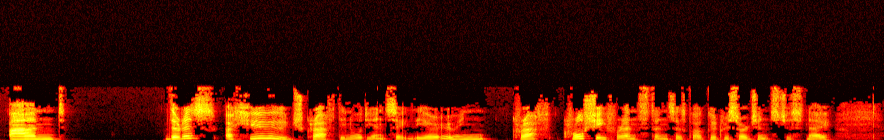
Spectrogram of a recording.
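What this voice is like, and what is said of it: Caithness Scottish accent. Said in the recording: “a Caithness accent”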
